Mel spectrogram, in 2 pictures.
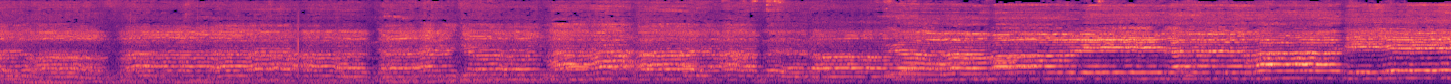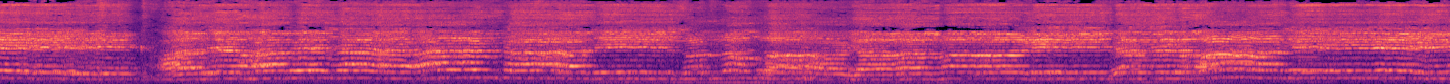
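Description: Men's voices chanting mawlid verses in Arabic together, unaccompanied and melodic, with a brief pause about halfway through.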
